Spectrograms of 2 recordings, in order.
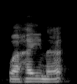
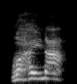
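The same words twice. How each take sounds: First: It is said in a soft, gentle voice. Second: It is said in a harsh, snapping voice. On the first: The greeting conveys closeness and affection. The speaker calls it right. "pasti pelan" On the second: The greeting sounds like a scolding. The speaker calls it wrong. "pakai suara ngebentak"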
